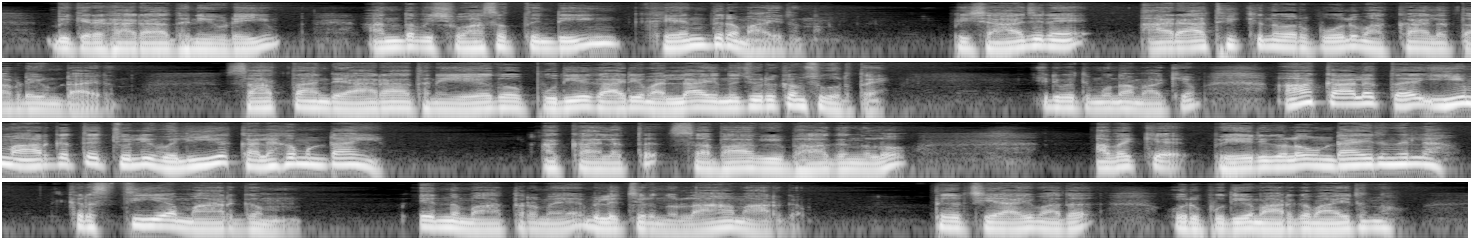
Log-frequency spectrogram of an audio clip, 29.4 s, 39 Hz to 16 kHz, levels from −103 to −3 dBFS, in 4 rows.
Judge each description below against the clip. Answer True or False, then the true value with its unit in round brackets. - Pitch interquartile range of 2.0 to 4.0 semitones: False (5.0 semitones)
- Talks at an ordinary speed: True (90 wpm)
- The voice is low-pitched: True (110 Hz)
